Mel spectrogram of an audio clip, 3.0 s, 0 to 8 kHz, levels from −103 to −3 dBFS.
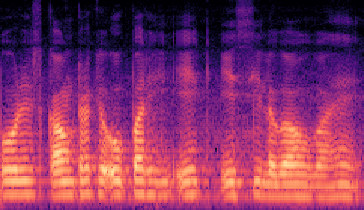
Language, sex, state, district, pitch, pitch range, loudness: Hindi, male, Delhi, New Delhi, 145 Hz, 130-150 Hz, -20 LUFS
